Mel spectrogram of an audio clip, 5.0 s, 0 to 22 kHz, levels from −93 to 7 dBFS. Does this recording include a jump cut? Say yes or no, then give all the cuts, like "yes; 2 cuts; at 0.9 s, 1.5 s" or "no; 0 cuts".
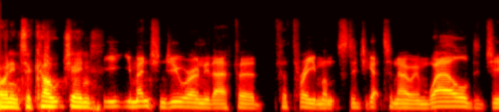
yes; 1 cut; at 1.0 s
